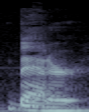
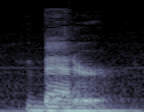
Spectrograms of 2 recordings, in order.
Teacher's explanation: E esses dois T's aqui, do inglês americano, ele vai soar como R.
